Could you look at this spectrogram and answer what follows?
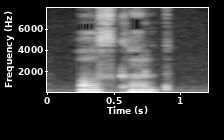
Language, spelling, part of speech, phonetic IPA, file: Polish, oskard, noun, [ˈɔskart], LL-Q809 (pol)-oskard.wav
